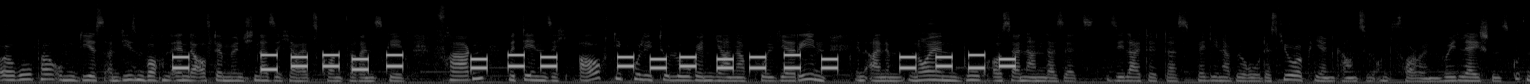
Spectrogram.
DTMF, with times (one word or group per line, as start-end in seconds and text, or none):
1.7-1.9 5
2.6-4.0 38919
4.7-5.6 498
6.2-8.4 8484564
9.0-10.2 5867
